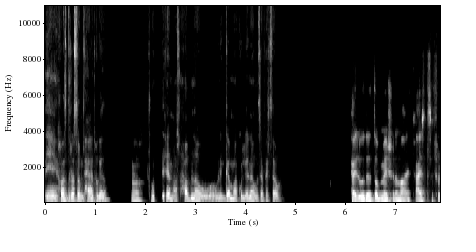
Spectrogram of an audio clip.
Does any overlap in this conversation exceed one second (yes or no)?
no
